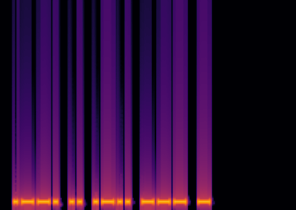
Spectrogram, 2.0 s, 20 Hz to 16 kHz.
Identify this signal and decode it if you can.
Morse code, heard as a keyed tone, about 55 wpm, 700 Hz. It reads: PILOT
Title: Speed-Racing Common QSO Phrases Encore - 45wpm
